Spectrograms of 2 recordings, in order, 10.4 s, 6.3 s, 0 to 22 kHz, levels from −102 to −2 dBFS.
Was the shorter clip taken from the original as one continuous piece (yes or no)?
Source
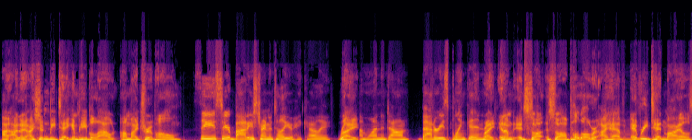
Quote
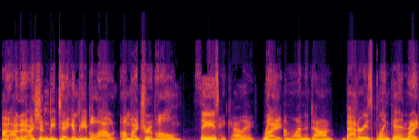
no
